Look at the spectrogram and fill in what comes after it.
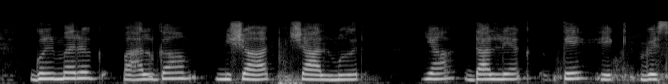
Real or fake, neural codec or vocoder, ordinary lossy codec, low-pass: fake; codec, 16 kHz, 4.8 kbps, FACodec; none; none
